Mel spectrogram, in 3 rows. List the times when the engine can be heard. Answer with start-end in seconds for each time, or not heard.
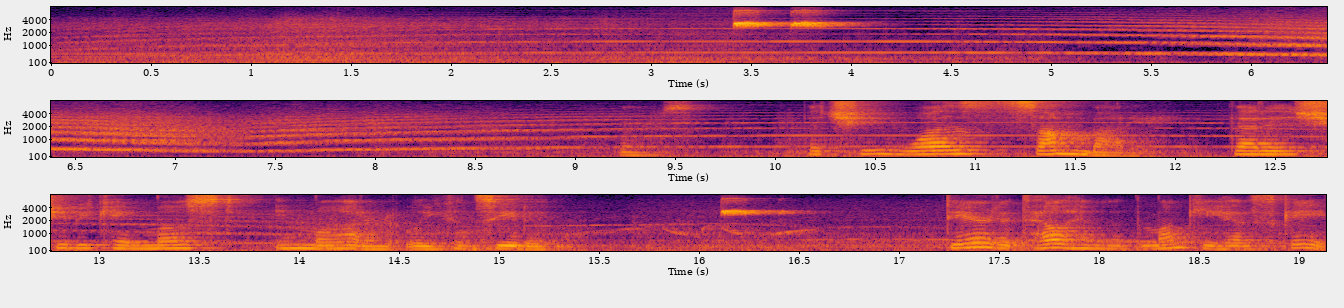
0.0-2.9.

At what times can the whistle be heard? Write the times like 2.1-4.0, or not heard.
3.0-3.9, 15.9-16.4.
